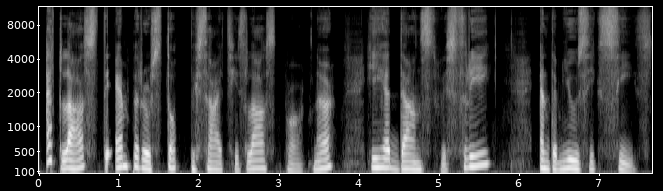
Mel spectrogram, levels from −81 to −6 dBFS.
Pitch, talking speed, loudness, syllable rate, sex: 165 Hz, 140 wpm, -19 LUFS, 3.7 syllables/s, female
